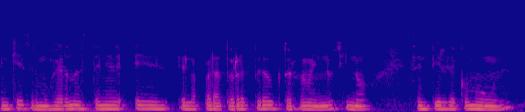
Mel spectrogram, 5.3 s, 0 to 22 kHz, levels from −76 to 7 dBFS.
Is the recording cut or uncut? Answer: uncut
